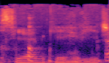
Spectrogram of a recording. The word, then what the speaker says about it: Sienkiewicz: And they pronounce with three words, Siena, Chiesa, Vicino, Sienkiewicz.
